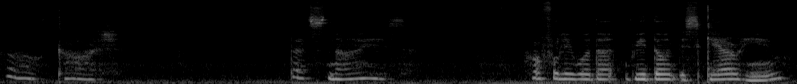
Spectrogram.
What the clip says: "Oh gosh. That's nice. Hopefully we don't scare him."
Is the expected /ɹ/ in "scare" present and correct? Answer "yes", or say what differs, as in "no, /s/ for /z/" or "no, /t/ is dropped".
yes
